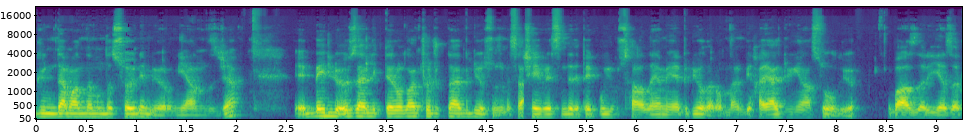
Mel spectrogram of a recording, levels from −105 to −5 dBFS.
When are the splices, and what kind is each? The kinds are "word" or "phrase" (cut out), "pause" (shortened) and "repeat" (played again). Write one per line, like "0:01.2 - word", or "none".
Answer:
0:04.9 - word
